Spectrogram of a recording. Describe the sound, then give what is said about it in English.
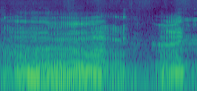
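Loud, deep grunting snorts from pigs, a rough continuous burst followed by a short pause and another throaty grunt, with no talking. “So the question is, are those pigs happy?”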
